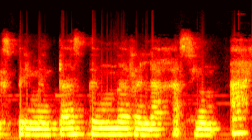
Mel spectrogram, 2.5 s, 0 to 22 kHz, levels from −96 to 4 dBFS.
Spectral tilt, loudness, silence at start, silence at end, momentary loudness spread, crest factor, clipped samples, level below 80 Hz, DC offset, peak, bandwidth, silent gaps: -7 dB/octave; -11 LUFS; 0 s; 0 s; 5 LU; 10 dB; under 0.1%; -44 dBFS; under 0.1%; 0 dBFS; 8 kHz; none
